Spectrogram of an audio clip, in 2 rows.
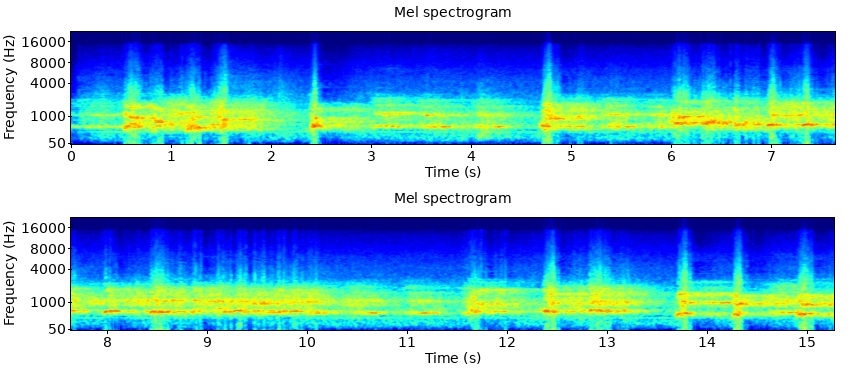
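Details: Many dogs bark at once at The Barking Lot, recorded 10/3/16: a dense, continuous wall of overlapping barks and yips, with sharp louder barks breaking through around 0.5, 2.5, 4.7 and 12–15 seconds.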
